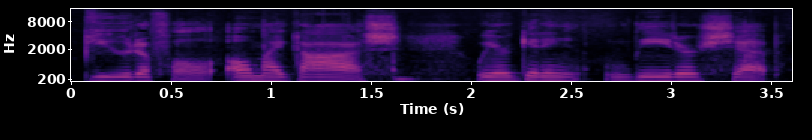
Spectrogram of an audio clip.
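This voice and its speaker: A middle-aged woman doing a casual tarot card reading, chatty and excitable, thinking aloud as she goes and sometimes rushing her words. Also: low-pitched, smooth, dry recording. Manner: talks fast at times. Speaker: tarot reader.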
